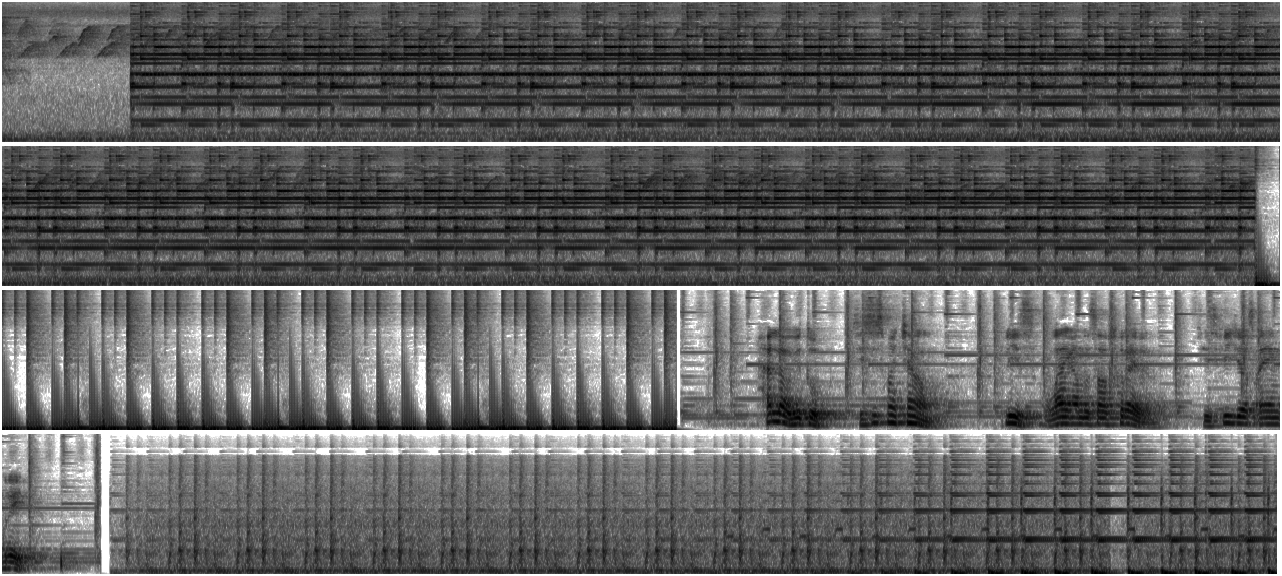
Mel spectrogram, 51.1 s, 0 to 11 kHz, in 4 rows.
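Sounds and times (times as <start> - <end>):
level crossing warning bell ringing: 1.3 - 25.4, 32.4 - 39.3, 46.5 - 51.0.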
